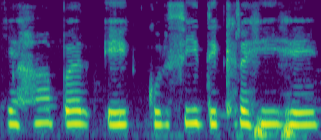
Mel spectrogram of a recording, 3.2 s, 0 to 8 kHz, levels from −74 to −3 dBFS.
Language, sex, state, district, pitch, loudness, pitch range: Hindi, female, Madhya Pradesh, Bhopal, 240 Hz, -15 LUFS, 230-250 Hz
